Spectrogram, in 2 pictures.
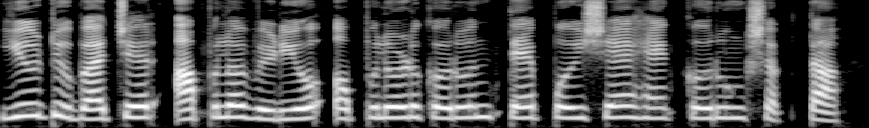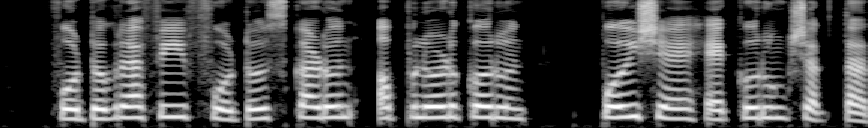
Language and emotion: Goan Konkani, neutral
